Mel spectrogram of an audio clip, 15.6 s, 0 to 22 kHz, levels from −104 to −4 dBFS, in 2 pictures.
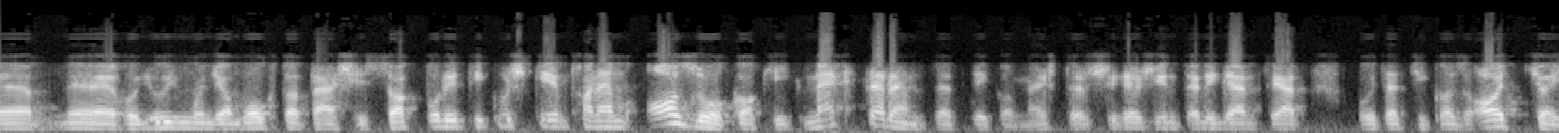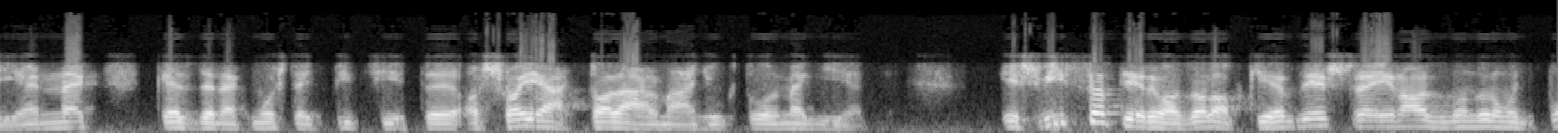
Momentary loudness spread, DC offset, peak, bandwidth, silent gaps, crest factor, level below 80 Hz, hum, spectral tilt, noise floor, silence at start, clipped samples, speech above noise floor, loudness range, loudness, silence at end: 11 LU; under 0.1%; -6 dBFS; 13 kHz; none; 16 dB; -58 dBFS; none; -5.5 dB/octave; -45 dBFS; 0 s; under 0.1%; 24 dB; 3 LU; -20 LUFS; 0 s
